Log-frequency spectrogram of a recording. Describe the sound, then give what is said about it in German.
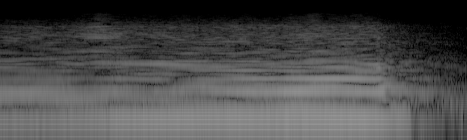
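A ship's horn at the harbour by the Columbus station (Columbus-Bahnhof) in Bremerhaven, Germany, sounds one long, deep, steady blast, loud and brassy with a rich buzzing tone, holding for about three seconds before cutting off into a faint tail. No one speaks. “Es war wirklich ein Zufall, dieser Gruß hier vom Columbus-Bahnhof in Bremerhaven.”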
